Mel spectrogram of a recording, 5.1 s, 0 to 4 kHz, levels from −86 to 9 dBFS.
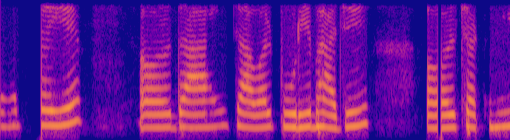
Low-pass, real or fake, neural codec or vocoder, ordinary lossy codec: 3.6 kHz; real; none; none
